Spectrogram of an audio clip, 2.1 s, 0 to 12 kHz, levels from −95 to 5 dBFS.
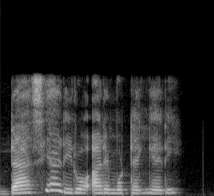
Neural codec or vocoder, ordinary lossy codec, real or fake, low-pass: none; none; real; 7.2 kHz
